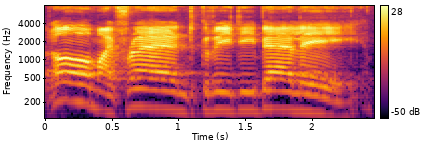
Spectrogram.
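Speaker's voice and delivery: slow, half-hearted imitation of a Ukrainian accent; a hint of a Ukrainian accent, done badly; terrible Ukrainian accent. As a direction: lightly put on Ukrainian accent, slowed down. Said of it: "it's a terrible accent".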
